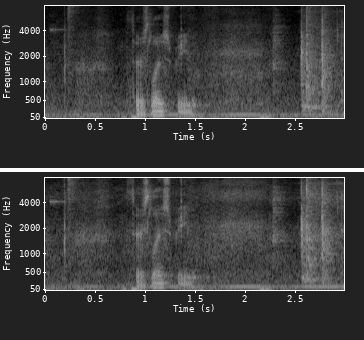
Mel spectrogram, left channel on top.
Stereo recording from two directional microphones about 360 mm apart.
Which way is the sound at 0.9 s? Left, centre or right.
Centre.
